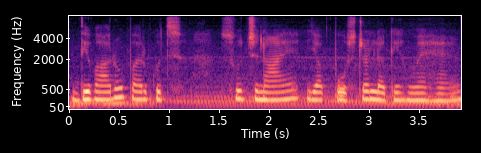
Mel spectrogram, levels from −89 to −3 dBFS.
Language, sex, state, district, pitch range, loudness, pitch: Hindi, female, Jharkhand, Palamu, 195-215 Hz, -18 LUFS, 210 Hz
